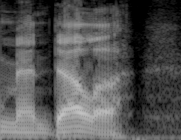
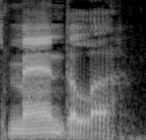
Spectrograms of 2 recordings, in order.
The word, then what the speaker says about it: Mandala: By the way, I keep saying Mandala, like, because that's how we pronounce the band up here, but it's Mandala.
